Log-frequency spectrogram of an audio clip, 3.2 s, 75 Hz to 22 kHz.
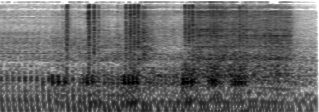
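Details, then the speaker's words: Predator 212 engine on a minibike, just fitted with the throttle cable to the governor arm; started on choke after refuelling. Small single-cylinder putters fast, picks up smoothly on throttle blips and settles back; running good, normal. "Rev it a little bit. As you can see, she is running good."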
